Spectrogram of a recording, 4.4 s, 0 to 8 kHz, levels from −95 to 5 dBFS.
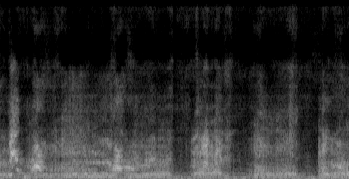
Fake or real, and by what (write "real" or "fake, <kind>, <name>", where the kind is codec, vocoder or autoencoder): fake, codec, DAC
